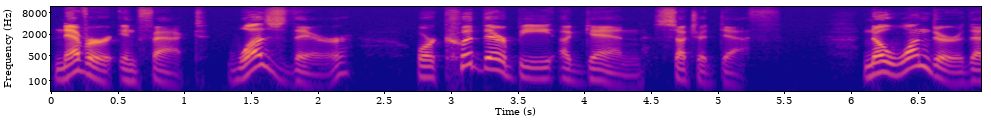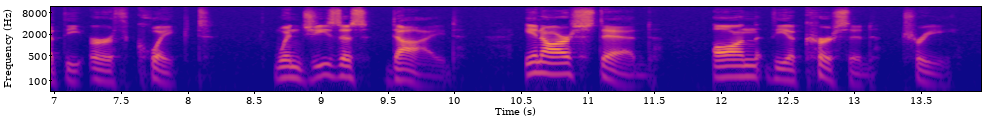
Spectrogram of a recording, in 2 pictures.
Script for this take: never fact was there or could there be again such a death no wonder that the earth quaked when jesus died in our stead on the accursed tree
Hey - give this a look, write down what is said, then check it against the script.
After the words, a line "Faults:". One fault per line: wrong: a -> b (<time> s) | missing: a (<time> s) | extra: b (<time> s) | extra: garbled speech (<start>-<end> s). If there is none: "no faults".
never in fact was there or could there be again such a death no wonder that the earth quaked when jesus died in our stead on the accursed tree
Faults:
extra: in (0.4 s)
